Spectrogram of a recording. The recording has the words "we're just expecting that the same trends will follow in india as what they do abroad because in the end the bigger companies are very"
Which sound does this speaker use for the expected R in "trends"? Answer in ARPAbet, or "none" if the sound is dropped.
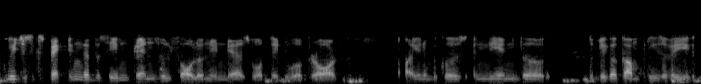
R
